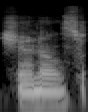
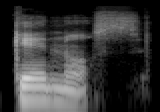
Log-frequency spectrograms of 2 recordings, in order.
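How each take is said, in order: First: The name starts with a soft J sound. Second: The name starts with a hard G sound.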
